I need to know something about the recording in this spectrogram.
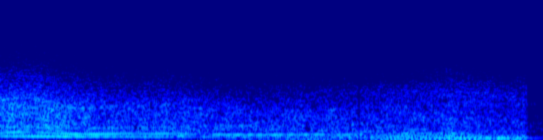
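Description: A dog howls softly.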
